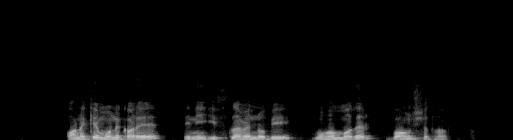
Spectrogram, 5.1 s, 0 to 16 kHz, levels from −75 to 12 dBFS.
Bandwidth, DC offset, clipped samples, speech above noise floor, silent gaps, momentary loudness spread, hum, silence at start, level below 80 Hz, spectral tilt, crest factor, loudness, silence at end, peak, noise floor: 4.5 kHz; under 0.1%; under 0.1%; 65 dB; none; 11 LU; none; 0.7 s; -56 dBFS; -11.5 dB/octave; 16 dB; -16 LUFS; 0.7 s; 0 dBFS; -80 dBFS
